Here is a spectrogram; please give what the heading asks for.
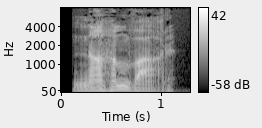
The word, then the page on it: नाहमवार: نا ہموار; ना-हमवार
